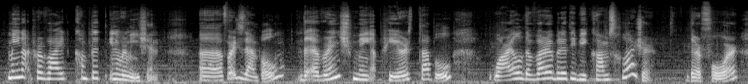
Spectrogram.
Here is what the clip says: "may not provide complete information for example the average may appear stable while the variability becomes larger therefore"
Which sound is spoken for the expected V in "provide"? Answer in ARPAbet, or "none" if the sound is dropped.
V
